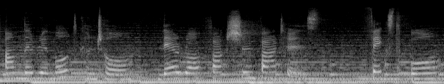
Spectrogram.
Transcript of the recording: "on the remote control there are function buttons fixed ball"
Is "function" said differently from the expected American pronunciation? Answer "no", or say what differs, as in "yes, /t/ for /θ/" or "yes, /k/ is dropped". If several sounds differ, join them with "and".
yes, /ŋ/ is dropped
